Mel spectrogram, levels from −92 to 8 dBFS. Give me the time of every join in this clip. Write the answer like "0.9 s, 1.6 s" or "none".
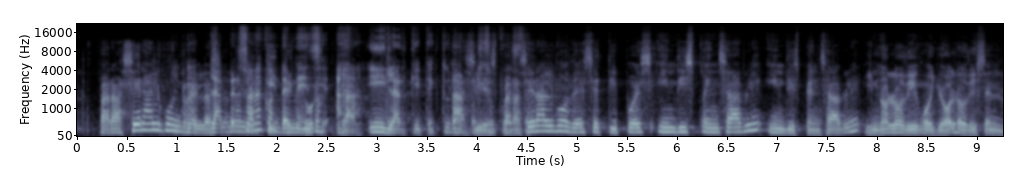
none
